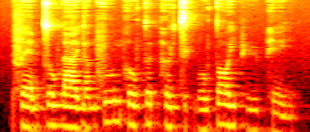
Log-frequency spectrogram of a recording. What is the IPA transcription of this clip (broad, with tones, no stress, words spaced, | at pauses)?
fɛː˨˩nt͡so˧wlaː˨jɐ˨m fuː˥mho˧wt̪ɵ˥t̚hɵ˨˧ɥ t͡sɪ˨k̚wo˨˥w t̪ɔː˥jpʰyː˨˥p̚ he˨˩j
